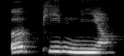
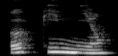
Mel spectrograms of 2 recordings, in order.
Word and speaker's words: opinion: Écoutez bien comment je le prononce, celui-là. Opinion. Opinion. OK, donc on n'écrit pas opinion. On écrit vraiment opinion. OK, vous voyez la différence?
